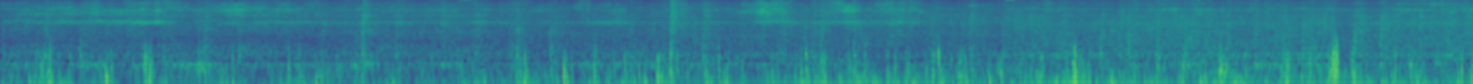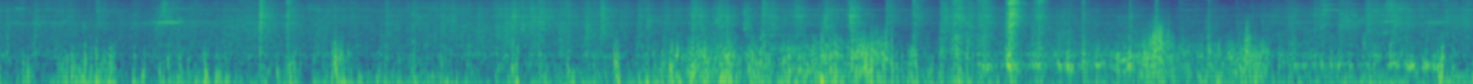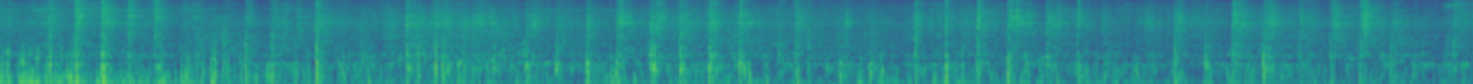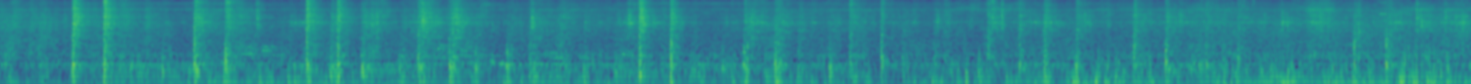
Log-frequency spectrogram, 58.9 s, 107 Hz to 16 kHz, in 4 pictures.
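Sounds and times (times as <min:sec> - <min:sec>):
low rumble of rolling railcars: 0:00.0 - 0:58.9
train wheels clicking over rail joints: 0:00.0 - 0:58.9.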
